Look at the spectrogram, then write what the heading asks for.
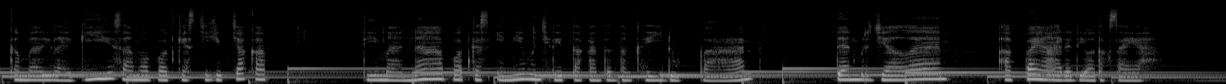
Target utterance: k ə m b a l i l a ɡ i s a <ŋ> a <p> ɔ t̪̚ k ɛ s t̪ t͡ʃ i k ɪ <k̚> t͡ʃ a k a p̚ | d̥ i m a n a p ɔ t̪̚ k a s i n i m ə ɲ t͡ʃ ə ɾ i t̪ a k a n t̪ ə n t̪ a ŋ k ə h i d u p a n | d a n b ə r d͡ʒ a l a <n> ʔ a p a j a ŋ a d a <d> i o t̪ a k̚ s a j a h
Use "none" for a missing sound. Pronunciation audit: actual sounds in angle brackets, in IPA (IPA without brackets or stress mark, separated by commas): m, p, p̚, n, d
